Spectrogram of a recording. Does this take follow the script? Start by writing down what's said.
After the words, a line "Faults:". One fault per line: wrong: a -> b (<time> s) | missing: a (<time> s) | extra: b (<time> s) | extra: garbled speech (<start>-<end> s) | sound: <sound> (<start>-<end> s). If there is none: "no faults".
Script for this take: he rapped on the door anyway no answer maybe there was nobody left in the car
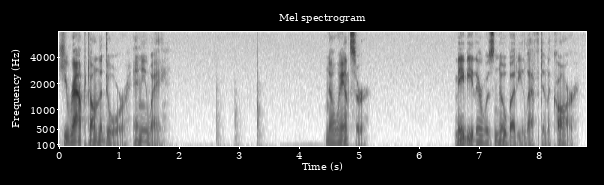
he rapped on the door anyway no answer maybe there was nobody left in the car
Faults:
sound: thud (2.6-3.6 s)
